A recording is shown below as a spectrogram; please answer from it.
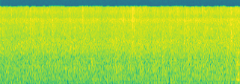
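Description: Rain falls outdoors as a soft, even, broad hiss that stays constant throughout, with no talking.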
